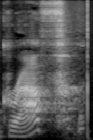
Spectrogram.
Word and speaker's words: Graaf: Yeah, it's called Graaf. Many people probably would wonder, like, what does that mean? The actual origin or the idea behind the name is for the Van der Graaf balls.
